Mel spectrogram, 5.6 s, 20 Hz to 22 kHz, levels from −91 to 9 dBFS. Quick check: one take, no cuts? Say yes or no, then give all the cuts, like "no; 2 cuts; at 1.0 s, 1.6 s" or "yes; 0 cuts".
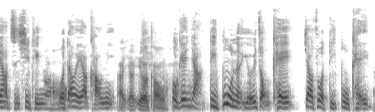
yes; 0 cuts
